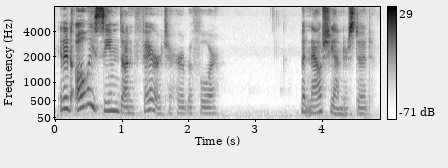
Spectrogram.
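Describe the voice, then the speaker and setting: A woman narrating a novel as an audiobook reader, expressive, deliberate and grave. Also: on the low side. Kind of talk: dramatic scripted narration of a novel.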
